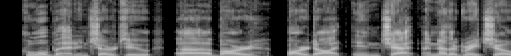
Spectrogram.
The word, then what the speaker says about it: Bardo: And shout out to Bar Dot in chat. Another great show. You do the job of three people. Thank you for the kind words. Bardo, as it is pronounced.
